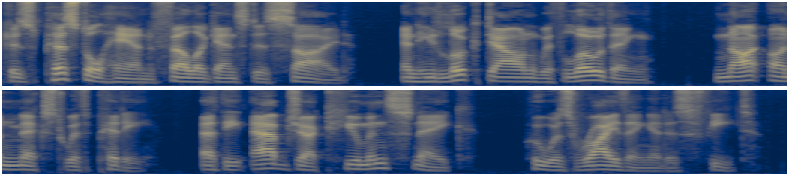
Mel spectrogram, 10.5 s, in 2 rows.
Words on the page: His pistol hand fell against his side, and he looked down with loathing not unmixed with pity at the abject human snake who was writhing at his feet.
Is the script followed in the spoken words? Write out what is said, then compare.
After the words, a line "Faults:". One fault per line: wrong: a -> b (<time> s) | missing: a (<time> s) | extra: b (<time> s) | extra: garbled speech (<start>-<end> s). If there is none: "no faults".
His pistol hand fell against his side, and he looked down with loathing not unmixed with pity at the abject human snake who was writhing at his feet.
Faults:
no faults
